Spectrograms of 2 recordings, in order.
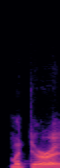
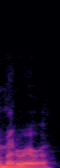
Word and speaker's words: Madureira: moderate that was magic can you say his name madura is how I've always said it Jo mad it's mad mad Araya though matter reira Joe Madureira yeah so this is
